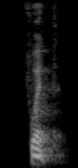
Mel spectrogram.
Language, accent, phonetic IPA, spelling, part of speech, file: Catalan, Valencia, [fuˈet], fuet, noun, LL-Q7026 (cat)-fuet.wav
- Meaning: 1. whip (instrument used to make a sharp sound) 2. fuet (sausage)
